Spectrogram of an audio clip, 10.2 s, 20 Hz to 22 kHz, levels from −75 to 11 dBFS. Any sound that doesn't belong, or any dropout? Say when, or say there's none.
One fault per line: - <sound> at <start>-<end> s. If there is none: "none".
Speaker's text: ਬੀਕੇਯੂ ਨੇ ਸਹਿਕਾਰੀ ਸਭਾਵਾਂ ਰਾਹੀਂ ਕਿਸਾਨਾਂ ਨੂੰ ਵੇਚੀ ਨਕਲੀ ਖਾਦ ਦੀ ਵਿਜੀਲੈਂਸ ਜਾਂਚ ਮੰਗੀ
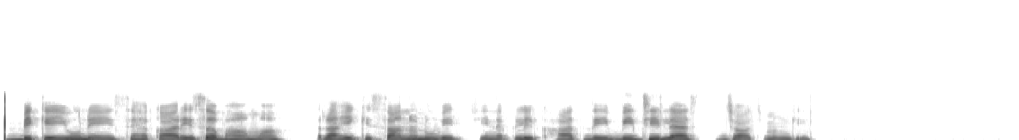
none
